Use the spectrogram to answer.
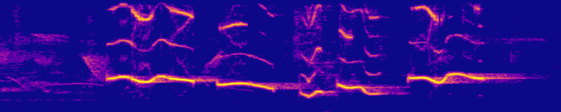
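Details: Oriental magpie-robin bursting into loud song on hearing another magpie-robin: clear whistled, warbling phrases that slur up and down, delivered in four quick strong bursts over about two seconds, with no other sounds.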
